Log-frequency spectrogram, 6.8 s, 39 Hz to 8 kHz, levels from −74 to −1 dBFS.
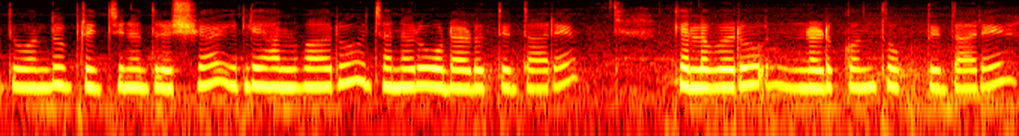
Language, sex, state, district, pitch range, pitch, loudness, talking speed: Kannada, female, Karnataka, Koppal, 260-285 Hz, 270 Hz, -16 LUFS, 105 wpm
